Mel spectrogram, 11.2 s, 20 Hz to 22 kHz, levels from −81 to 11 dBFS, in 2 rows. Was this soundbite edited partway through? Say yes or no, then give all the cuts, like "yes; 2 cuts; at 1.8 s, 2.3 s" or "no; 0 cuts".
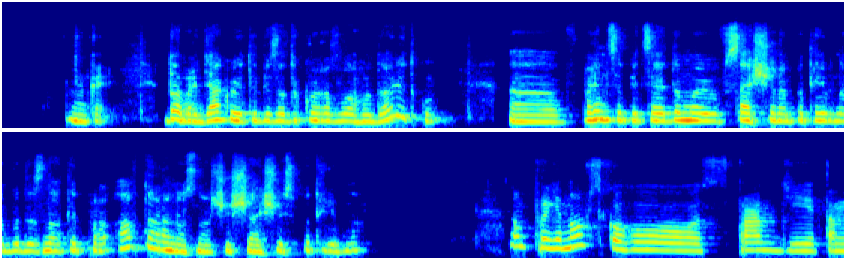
no; 0 cuts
